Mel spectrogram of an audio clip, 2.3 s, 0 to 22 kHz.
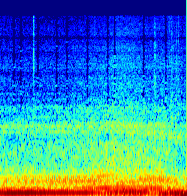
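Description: Ford Explorer's 4.0-litre OHV V6 running at low revs under light load in reverse as the truck backs out, heard from inside the cabin as a steady low rumble.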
